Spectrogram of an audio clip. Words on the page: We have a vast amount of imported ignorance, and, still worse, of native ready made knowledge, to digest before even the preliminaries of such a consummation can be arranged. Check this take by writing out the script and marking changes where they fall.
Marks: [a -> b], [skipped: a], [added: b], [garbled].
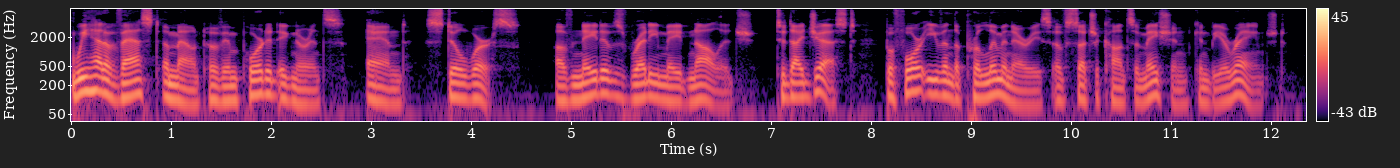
We [have -> had] a vast amount of imported ignorance, and, still worse, of [native -> natives] ready made knowledge, to digest before even the preliminaries of such a consummation can be arranged.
